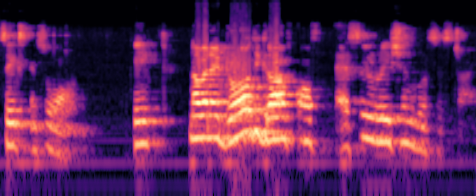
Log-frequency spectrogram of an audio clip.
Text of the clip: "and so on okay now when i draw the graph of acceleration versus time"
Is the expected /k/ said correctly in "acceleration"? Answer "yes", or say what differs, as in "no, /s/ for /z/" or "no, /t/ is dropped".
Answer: no, /k/ is dropped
